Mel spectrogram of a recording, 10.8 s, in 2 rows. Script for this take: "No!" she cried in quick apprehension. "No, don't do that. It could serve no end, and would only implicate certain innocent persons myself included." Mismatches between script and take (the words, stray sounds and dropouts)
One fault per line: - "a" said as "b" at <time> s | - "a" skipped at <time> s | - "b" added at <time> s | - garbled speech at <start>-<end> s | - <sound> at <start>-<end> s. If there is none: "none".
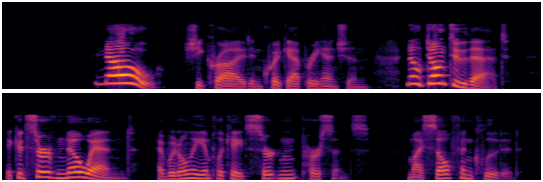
- "innocent" skipped at 8.4 s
